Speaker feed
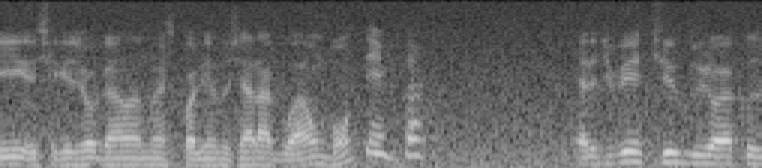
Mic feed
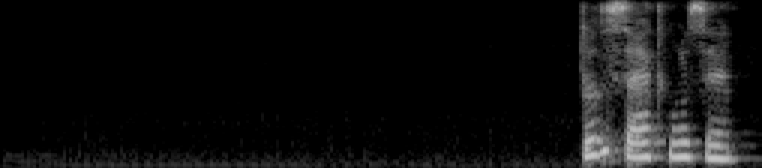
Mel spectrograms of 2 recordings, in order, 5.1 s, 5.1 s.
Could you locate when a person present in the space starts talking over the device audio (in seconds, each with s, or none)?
3.8 s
